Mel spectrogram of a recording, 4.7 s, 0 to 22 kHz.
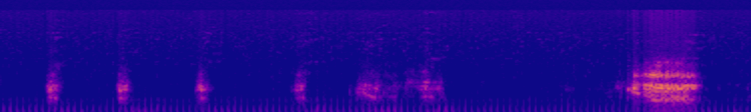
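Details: Carpathian red deer stag of Bucovina in rut, 29 September 2022, breeding season: four short clipped grunts roughly half a second apart, two throatier groans, then a full, loud, rasping roar at the end.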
